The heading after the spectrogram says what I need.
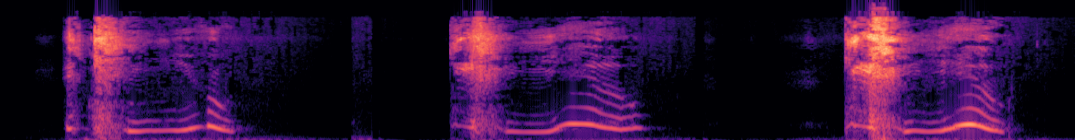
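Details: Three sneezes, each a sharp burst then a drawn-out voiced sound: partly held-back, stifled sneezes from a female trying to hold back sneezes before a rapid sneeze attack.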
